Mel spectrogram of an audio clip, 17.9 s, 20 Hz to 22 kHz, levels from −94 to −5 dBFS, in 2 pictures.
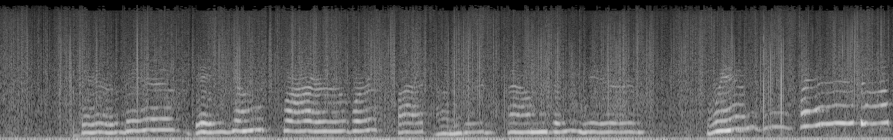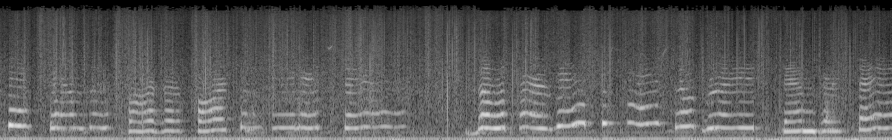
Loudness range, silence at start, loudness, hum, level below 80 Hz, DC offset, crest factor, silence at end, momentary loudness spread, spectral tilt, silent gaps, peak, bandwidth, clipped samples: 3 LU; 0 s; -29 LUFS; none; -36 dBFS; under 0.1%; 18 dB; 0 s; 9 LU; -5 dB/octave; none; -10 dBFS; 19 kHz; under 0.1%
